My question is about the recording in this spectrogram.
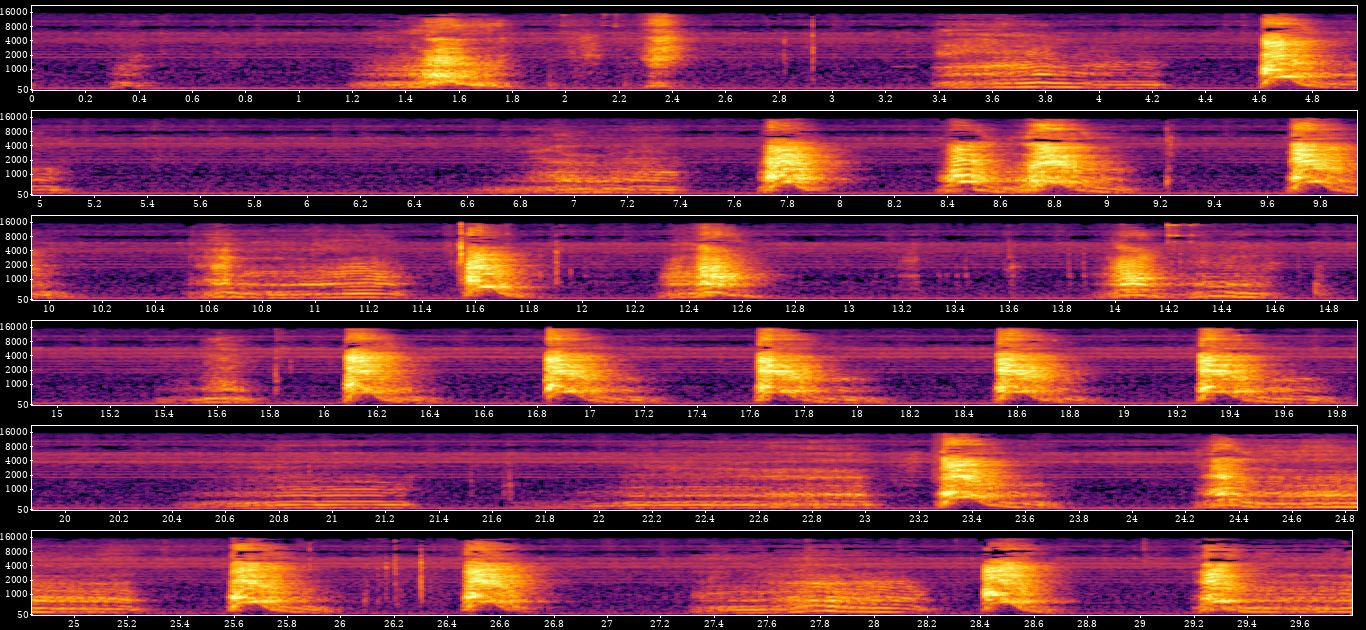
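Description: Scottish terrier puppy barking repeatedly at a rolling teething toy, about one sharp bark a second with a few longer growling barks mixed in.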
